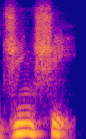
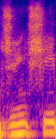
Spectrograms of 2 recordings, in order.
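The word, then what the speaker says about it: 僵尸: ones is uh comes from china and it's pronounced jinxi and jing shi basically means undead not to be confused with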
